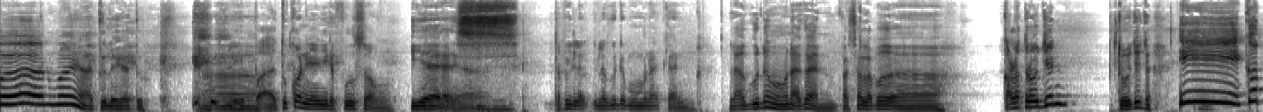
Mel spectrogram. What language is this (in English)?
Malay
